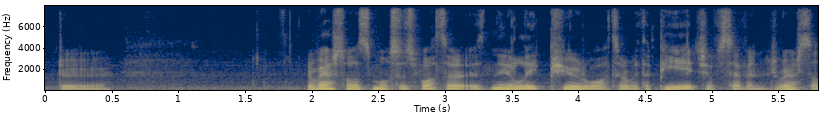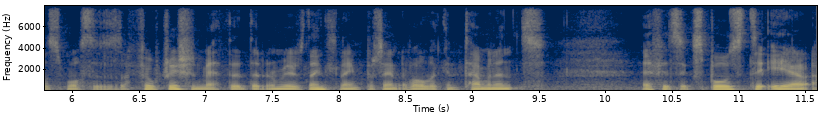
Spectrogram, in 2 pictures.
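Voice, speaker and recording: Hosting a livestream about his aquarium, a man from Glasgow, Scotland answers chat questions in an easygoing way, drifting into self-deprecating tangents. His voice is low-pitched and warm, with slight background noise.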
